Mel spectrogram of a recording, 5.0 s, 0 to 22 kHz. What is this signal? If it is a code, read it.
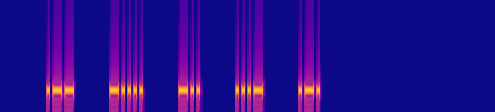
Morse code, heard as a keyed tone, about 38 wpm, spaced as for 18 wpm, 700 Hz. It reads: W6DVR
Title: USA Call Signs - 5 Characters - 4x Character Spacing - 40wpm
